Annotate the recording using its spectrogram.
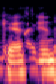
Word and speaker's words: Kassian: Cat is Cat Kassian's how you pronounce it, right? The the one Kassian. That, yep.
